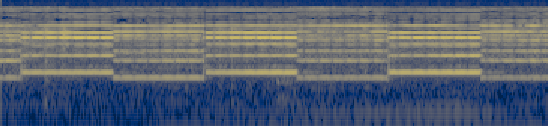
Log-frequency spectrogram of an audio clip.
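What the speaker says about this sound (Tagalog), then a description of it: "Ambulance." A toy ambulance siren wails in a steady electronic two-tone pattern, alternating high and low pitches about every second, close and clear with no talk over it.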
